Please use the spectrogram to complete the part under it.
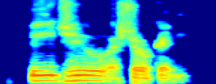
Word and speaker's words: Biju Ashokan: Biju Ashokan.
